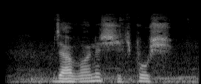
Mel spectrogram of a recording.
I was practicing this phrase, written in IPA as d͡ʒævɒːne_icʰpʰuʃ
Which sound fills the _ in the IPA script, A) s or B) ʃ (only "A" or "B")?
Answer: B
